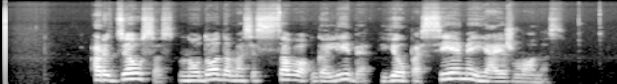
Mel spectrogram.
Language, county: Lithuanian, Šiauliai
